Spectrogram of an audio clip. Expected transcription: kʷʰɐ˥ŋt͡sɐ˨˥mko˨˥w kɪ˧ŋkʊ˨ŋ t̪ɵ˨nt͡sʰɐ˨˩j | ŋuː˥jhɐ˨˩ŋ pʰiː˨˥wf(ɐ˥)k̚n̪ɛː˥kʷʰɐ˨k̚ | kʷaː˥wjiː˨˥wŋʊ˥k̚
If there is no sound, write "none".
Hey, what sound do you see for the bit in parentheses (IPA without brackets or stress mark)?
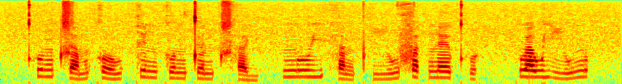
ɐ˥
